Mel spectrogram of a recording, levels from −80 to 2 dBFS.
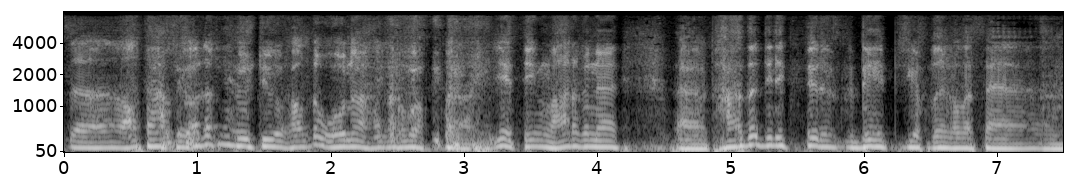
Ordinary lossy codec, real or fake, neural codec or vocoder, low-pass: none; fake; codec, 16 kHz, 1.1 kbps, Voila-Tokenizer; none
